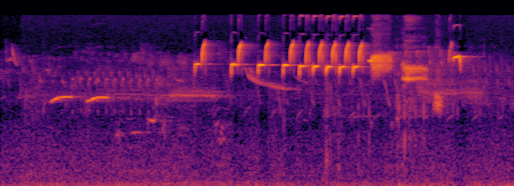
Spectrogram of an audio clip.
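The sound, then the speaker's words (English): An indigo bunting singing in a maple in spring, its thin, high-pitched whistled notes starting sparse and then speeding into quick runs of repeated paired phrases, clear against a quiet background. “It's the bunting. That high-pitched sound, and every note is repeated, every phrase is repeated.”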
